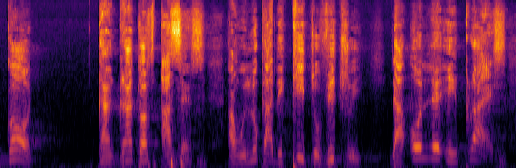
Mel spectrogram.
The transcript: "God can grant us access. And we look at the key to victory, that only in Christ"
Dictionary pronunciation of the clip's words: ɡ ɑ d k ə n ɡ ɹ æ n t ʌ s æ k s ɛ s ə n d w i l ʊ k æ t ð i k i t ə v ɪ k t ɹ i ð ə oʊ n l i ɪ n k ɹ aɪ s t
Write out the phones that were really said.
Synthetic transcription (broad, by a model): ɡ ɑ d k ə n ɡ ɹ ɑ n t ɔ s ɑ s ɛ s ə n w i l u k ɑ t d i k i t ə v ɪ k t ɹ i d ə oʊ n l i ɪ n k ɹ aɪ s t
